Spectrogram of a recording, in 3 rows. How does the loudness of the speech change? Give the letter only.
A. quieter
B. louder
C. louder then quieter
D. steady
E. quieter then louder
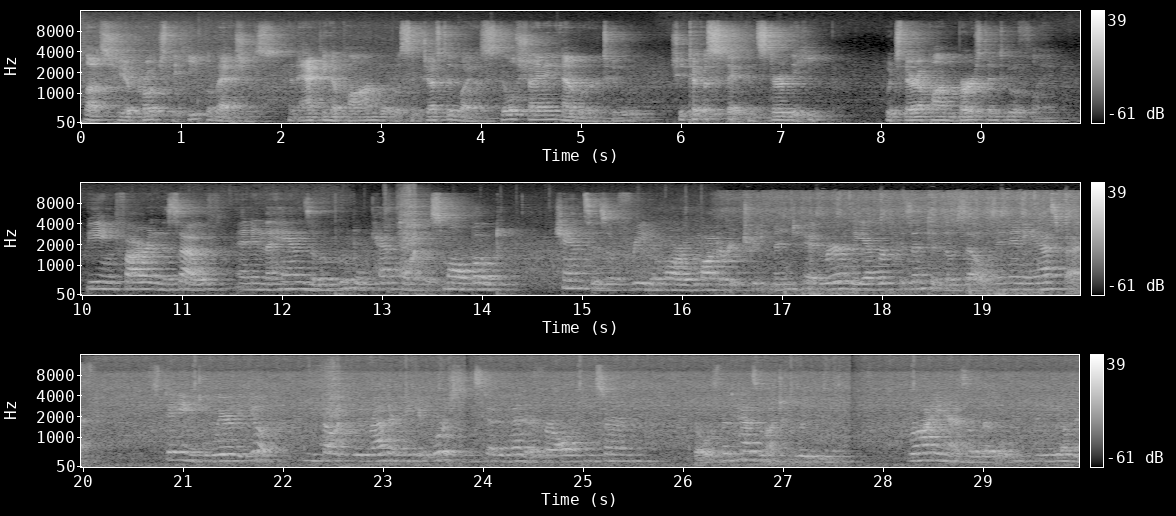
D.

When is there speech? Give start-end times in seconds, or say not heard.
0.0-29.9.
